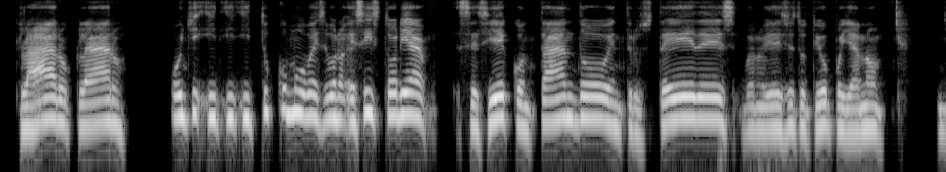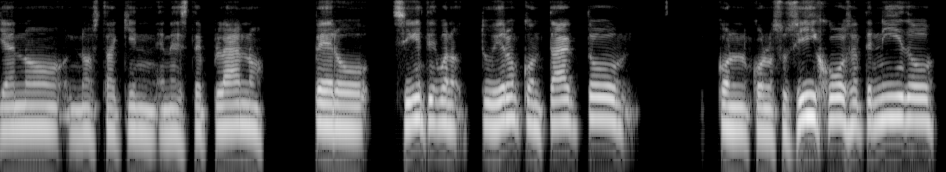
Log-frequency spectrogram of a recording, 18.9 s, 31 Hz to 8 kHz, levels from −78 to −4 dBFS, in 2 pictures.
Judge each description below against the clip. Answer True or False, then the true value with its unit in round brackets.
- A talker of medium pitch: True (145 Hz)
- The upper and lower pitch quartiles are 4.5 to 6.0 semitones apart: True (4.9 semitones)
